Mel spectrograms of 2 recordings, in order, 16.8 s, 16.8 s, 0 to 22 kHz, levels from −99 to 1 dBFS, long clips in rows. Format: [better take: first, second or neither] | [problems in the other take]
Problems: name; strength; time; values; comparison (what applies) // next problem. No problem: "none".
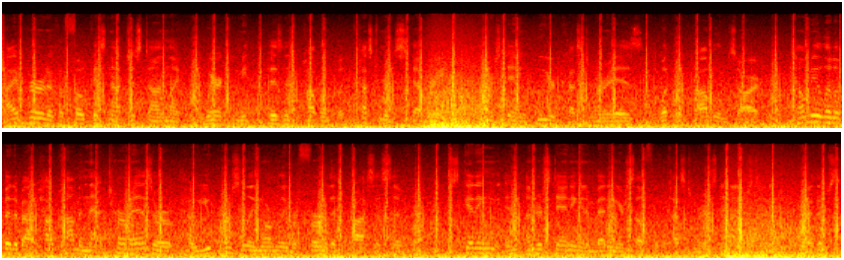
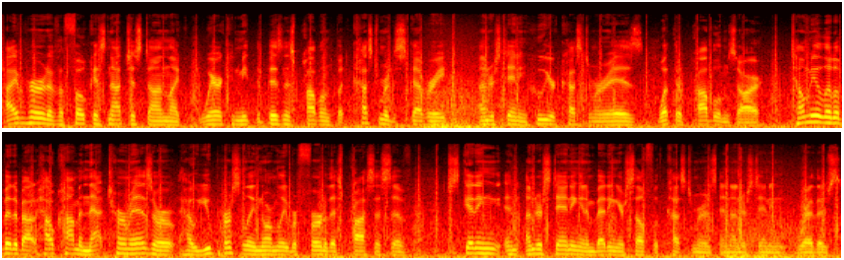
second | wind noise on the microphone; heavy; 5 dB above the speech; occasional gusts in the second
